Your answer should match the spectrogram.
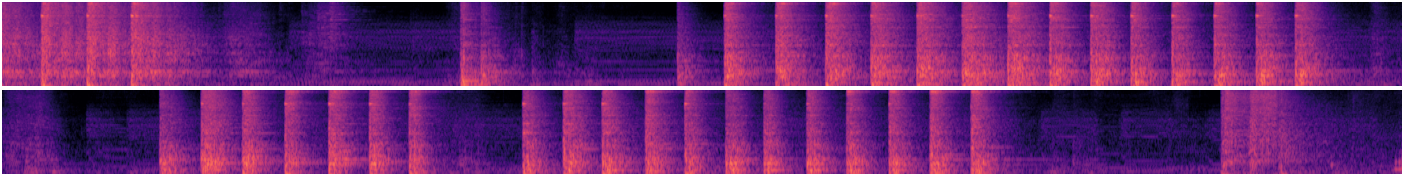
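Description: Hammer and dolly on thin welded sheet steel: several quick runs of light, sharp taps, about six a second, each with a metallic ring, separated by short pauses. The taps flatten warpage raised by the TIG tack welds.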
